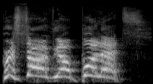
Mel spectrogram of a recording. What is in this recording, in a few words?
Dwarf Kill Enemy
